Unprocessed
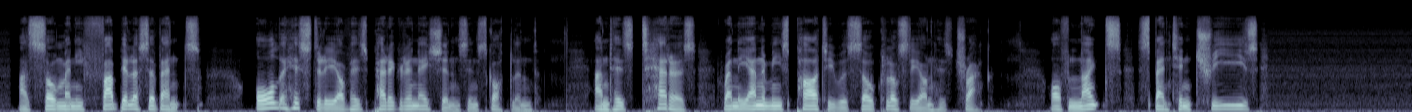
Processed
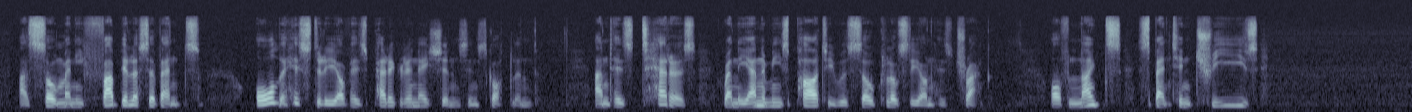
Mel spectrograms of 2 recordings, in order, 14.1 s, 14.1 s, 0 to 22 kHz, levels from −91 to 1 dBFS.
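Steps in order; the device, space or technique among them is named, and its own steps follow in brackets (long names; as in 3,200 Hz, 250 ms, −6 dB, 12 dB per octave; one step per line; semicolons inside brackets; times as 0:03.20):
elliptic high-pass filter 280 Hz
0:03.81–0:05.19: high-frequency loss of the air 98 metres
turntable without a phono preamp (RIAA equalisation recording; white noise bed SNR 27 dB)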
